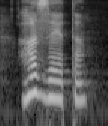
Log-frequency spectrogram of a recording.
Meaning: newspaper
- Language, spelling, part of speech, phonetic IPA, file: Ukrainian, газета, noun, [ɦɐˈzɛtɐ], Uk-газета.ogg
